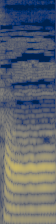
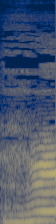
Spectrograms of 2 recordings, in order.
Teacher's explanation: হলকের মধ্যখান হইতে আওয়াজকে চাপাইয়া উচ্চারণ করতে হবে, আর এই হা হলকের শুরু হইতে সহজ আওয়াজে উচ্চারিত হবে। তো এটা হবে হা, আওয়াজকে চাপ দিয়ে হা, আর এটা নর্মাল ভাবে হা, এরকম ভাবে আমরা উচ্চারণ করব।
